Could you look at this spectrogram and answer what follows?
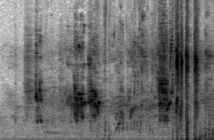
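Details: Budgerigars in their cage, mobbing a camera: faint start, a short phrase of raspy warbling, then a string of quick clicking taps and high chirps at the end.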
